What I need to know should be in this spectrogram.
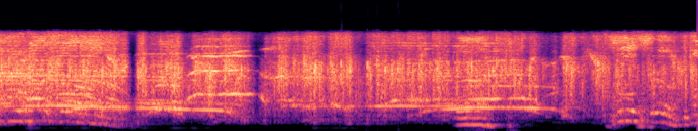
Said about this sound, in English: A round of applause for Marshall.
